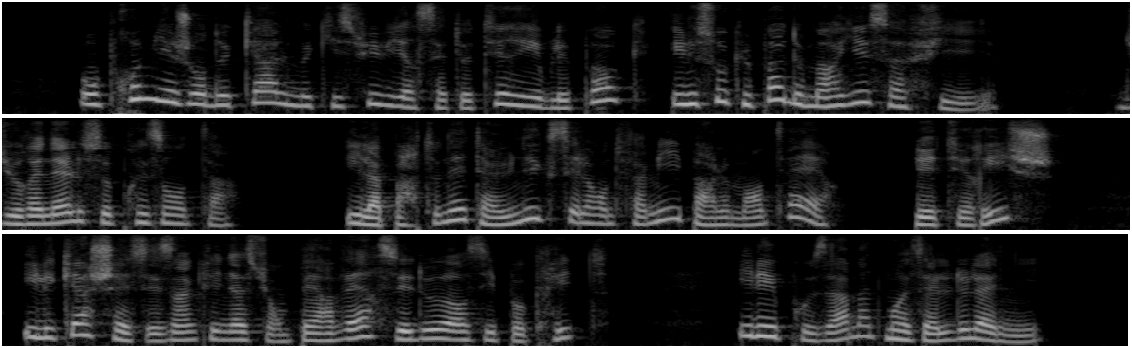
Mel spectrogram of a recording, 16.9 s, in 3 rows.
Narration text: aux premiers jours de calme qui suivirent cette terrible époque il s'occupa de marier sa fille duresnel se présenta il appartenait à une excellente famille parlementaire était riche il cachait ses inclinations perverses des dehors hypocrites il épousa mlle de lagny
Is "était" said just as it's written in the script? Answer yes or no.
yes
